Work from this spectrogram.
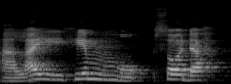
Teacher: walha idgham mimi atau idgham mitslain hukum bacaan ini berlaku ketika mim mati bertemu dengan huruf mim dibaca menjadi satu seolah-olah menjadi bertasydid dengan disertai dengung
